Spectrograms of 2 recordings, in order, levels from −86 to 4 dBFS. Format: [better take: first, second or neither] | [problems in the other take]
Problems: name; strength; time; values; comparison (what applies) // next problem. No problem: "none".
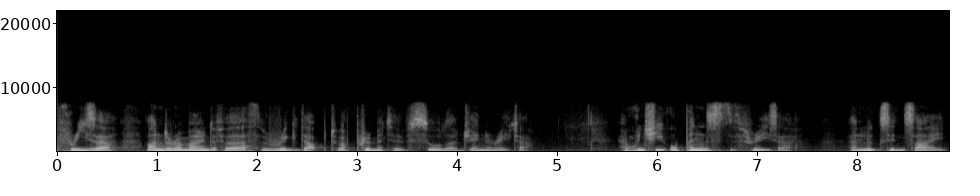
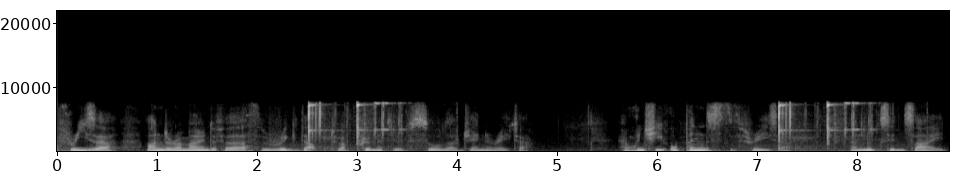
first | background sound (Shatter / Crushing); 3 dB below the speech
